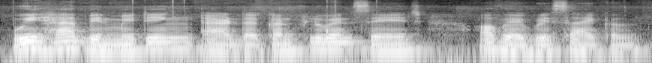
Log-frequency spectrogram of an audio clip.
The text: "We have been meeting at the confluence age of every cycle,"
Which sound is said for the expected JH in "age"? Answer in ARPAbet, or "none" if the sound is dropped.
JH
